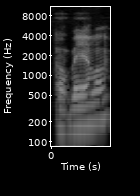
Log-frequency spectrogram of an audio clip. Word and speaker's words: Abela: misses in yeah so how i pronounce my name is abela because that's how you would say it in swedish or finnish but like whatever feels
